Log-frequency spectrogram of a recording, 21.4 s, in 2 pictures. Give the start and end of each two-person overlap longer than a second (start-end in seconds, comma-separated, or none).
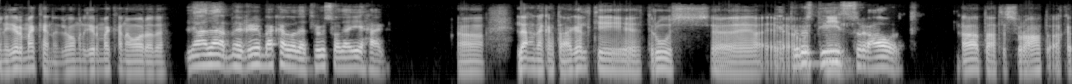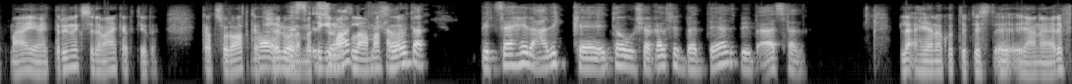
13.3-14.8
